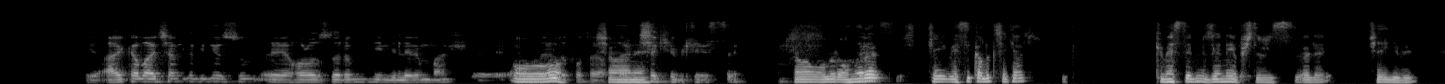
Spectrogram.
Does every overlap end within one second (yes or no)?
no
